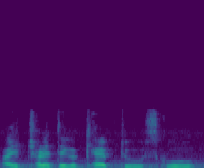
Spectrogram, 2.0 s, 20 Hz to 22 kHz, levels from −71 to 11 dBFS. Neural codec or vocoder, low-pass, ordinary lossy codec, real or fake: none; none; none; real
